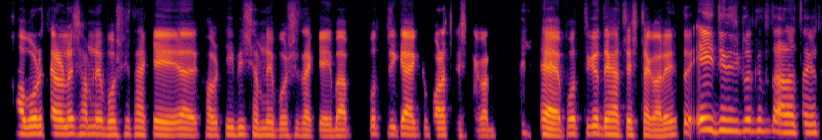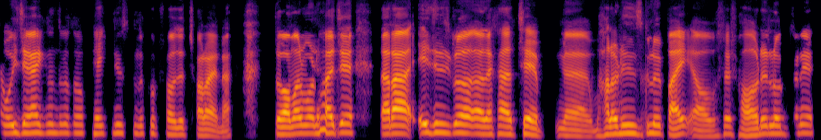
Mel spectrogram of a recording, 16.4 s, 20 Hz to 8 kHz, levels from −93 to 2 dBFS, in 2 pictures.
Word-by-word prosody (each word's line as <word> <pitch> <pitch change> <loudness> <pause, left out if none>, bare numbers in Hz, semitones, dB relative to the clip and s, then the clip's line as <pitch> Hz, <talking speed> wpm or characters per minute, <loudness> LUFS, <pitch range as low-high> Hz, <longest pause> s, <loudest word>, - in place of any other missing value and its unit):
খবর 160 0 +2
চ্যানেলের 160 -1 +2
সামনে 155 0 -2
বসে 145 +1 -5
থাকে, 145 0 0 0.2
এ - - +3 0.2
খ - - -56 0.2
টিভির 150 -1 -5
সামনে 140 -1 -3
বসে 130 +1 -7
থাকে 125 0 -2
বা 125 - +2 0.3
পত্রিকায় 155 -2 +1
একটু 145 +1 -16
পড়ার 140 0 -1
চেষ্টা 125 -2 -12
করে। 125 -1 -4 0.5
হ্যাঁ, 135 -4 +6
পত্রিকা 160 +1 -1
দেখার 145 -2 +2
চেষ্টা 145 0 -1
করে। 125 +3 +1
তো - - -3 0.2
এই 250 - +6
জিনিসগুলো 230 0 -1
কিন্তু 220 -1 -8
আ - - -4
তারা 190 - +2
দেখা 190 - -4
যাচ্ছে 185 -1 -9
ওই 175 - 0
জায়গায় 185 +1 +5
কিন্তু 180 0 -6
মূলত 180 - -10 0.2
ফেইক 170 0 -3
নিউজ 180 0 -5
কিন্তু 165 -1 -10
খুব 165 - -9
সহজে 145 -1 -1
ছড়ায় 130 -4 0
না। - - -3 0.5
তো - - -14
আমার 165 +2 +4
মনে 170 - 0
হয় 180 0 +6
যে 190 - +4 0.3
তারা 165 +2 +8 0.2
এই 185 - +5
জিনিসগুলো 185 -1 +1 0.2
আ - - +5
দেখা 160 +1 -1
যাচ্ছে 155 +2 +2 0.3
অ্যা 130 -1 +1 0.3
ভালো 155 +1 +3
নিউজ 175 -1 +1
গুলোই 175 -2 -1
পায়। 135 +4 +6 0.2
অবশ্যই 120 +8 -5
শহরের 135 +5 0
লোকজনে 175 +3 -5
155 Hz, 220 wpm, -23 LUFS, 140-175 Hz, 0.5 s, তারা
